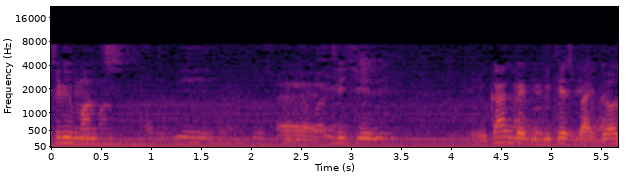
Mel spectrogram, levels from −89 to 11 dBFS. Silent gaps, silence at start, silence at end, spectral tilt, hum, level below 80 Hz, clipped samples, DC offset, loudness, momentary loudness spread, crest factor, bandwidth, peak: none; 0 s; 0 s; -6.5 dB/octave; none; -48 dBFS; under 0.1%; 0.8%; -34 LUFS; 13 LU; 18 dB; 7.6 kHz; -14 dBFS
